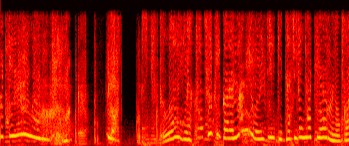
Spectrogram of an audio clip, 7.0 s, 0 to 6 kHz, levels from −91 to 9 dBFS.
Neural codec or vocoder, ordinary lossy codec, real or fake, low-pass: codec, 16 kHz, 2 kbps, FreqCodec, smaller model; none; fake; 5.4 kHz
